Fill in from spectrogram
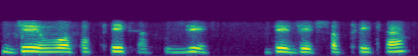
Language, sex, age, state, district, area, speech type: Urdu, female, 45-60, Bihar, Gaya, urban, conversation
